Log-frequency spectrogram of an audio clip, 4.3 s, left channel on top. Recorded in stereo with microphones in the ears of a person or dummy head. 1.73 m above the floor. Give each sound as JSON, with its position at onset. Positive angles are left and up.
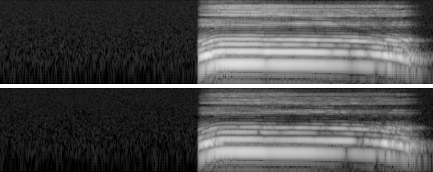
{"t": 2.0, "sound": "a shout", "side_deg": 35, "distance_m": 0.8}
